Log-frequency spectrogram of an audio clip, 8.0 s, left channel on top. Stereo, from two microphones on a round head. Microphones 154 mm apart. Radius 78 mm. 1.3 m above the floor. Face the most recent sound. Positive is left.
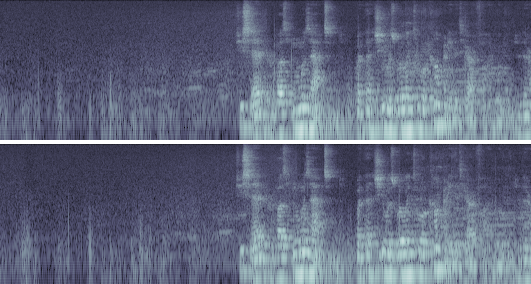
turn(degrees=-20)  # may be behind; listen again after turning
